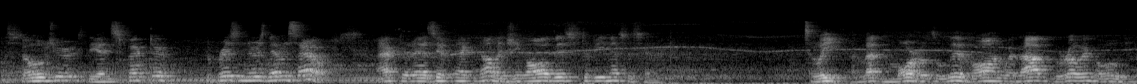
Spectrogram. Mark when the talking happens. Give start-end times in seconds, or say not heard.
0.0-6.7, 8.1-11.3.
